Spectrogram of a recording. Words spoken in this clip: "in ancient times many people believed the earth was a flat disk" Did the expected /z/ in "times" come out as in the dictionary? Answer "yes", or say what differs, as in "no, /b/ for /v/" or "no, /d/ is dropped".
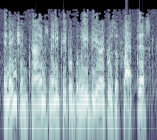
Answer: yes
